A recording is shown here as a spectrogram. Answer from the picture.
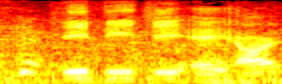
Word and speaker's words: Edgar: how do you say that say that slower e d g a r oh Edgar okay okay you just have an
